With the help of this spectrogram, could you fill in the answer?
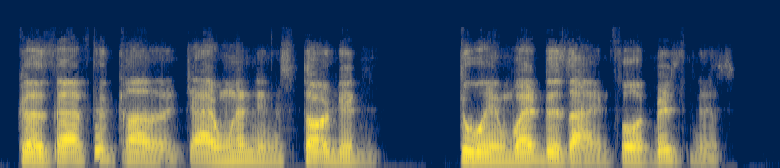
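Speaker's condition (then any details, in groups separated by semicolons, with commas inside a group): Cerebral palsy; wheelchair over the years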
